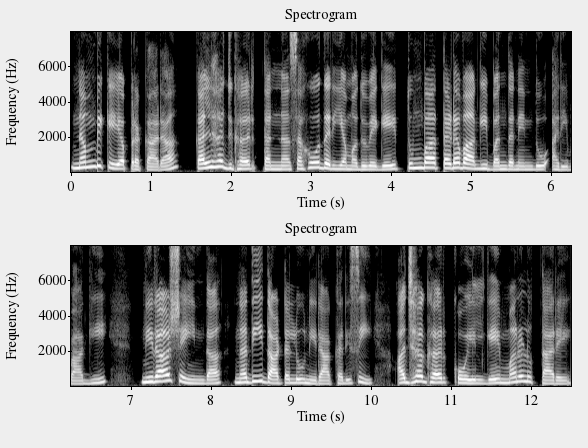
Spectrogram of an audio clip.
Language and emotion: Kannada, neutral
